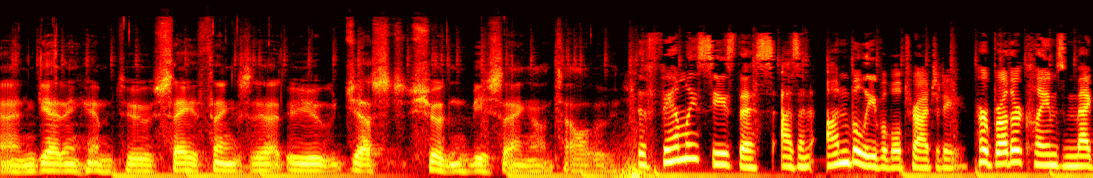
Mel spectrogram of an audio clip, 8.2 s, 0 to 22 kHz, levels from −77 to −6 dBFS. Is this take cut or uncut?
uncut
